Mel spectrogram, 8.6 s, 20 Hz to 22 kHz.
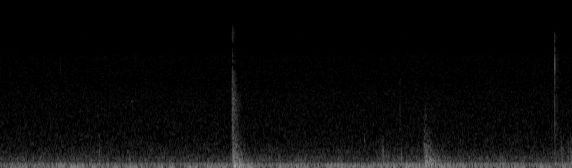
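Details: Top-floor (10th) corner unit of a 2020-built Montreal condo; quiet room with low rumble and dull irregular thuds from the ceiling at varying locations, no pattern, banging source unknown; boilers and AC not above the unit.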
